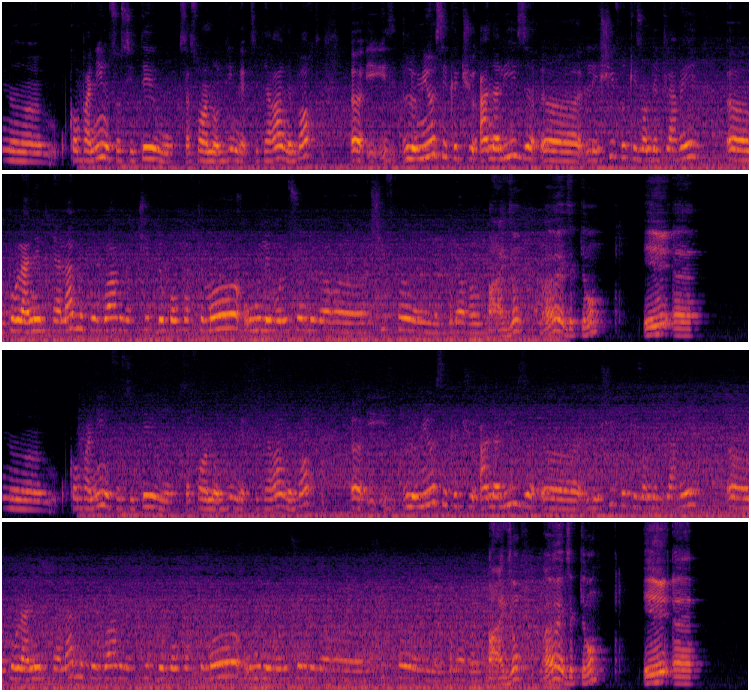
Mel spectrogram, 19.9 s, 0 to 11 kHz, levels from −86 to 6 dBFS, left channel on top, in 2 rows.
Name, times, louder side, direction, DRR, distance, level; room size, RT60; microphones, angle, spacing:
voice 1, 0.0-4.2 4.6-9.4 9.7-16.6 17.1-17.2, left 4 dB, 65° left, 0.5 m, -27 dB
sound 1, 1.0-17.5, right 1 dB, 55° right, 1.2 m, -38 dB
voice 2, 16.4-17.9 18.5-19.2, right 2 dB, 80° right, 1.2 m, -26 dB
9.3 x 7.6 x 4.1 m
head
